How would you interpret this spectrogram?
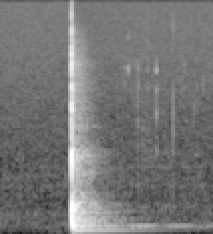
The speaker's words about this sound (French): Par exemple, si l'on frappe au centre de la peau avec tous les doigts réunis de la main droite, on obtient un son grave. Boum. Boum.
